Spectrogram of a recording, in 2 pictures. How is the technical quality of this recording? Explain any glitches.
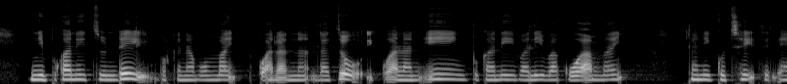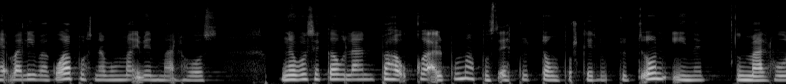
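No technical faults are audible anywhere in the speech recording, so there are no glitches to explain.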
